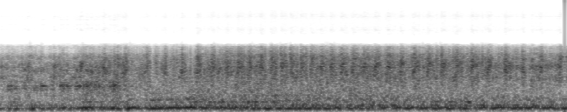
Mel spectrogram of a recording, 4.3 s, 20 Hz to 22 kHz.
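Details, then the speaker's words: 1996 Mustang Cobra, 81,000 miles, stage 2 cams, idling: rough, uneven idle with a steady low knock under the exhaust note; began suddenly while driving at 40 with power loss, no check engine light; owner suspects rod knock, unconfirmed. "Right after I passed the cop, car started knocking, lost all power, wouldn't idle right."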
